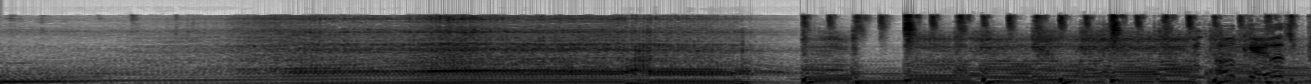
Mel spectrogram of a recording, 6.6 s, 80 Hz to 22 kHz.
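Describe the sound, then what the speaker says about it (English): A 2012 Chevrolet Camaro ZL1 on the move, its V8 exhaust droning and rising in pitch for a few seconds before giving way to sharper, pulsing bursts. "And it's got one of the great exhaust notes"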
